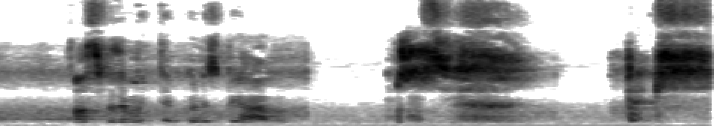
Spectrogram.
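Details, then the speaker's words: A voiced wind-up, then sharp hissing repeated sneeze bursts from a Brazilian Portuguese speaker, who remarks they hadn't sneezed in a long time; steady low room hum. "Para na vida. Nossa, fazia tempo que eu não espirrava."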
